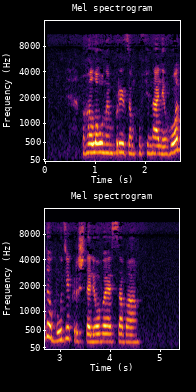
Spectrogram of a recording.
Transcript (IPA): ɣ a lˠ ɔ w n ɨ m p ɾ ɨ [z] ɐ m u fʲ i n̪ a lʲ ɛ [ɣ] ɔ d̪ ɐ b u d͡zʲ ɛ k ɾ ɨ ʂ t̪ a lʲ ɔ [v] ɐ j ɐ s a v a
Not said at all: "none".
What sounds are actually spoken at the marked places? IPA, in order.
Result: z, ɣ, v

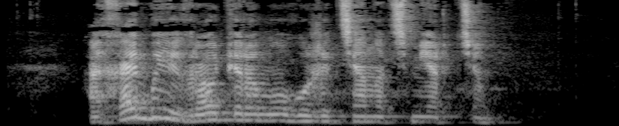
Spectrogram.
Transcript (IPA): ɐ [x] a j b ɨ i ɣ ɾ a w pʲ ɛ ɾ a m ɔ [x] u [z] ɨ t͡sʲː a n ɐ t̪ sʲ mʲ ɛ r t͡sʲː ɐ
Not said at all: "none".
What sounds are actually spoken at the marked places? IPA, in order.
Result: x, ɣ, ʐ

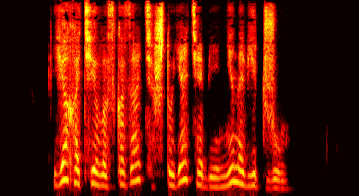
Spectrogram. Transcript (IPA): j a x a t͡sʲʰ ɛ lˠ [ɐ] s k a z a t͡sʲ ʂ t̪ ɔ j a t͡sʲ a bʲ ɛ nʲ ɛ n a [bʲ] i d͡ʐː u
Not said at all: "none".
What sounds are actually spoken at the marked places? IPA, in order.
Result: ɐ, vʲ

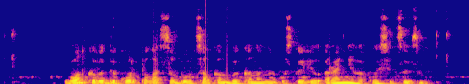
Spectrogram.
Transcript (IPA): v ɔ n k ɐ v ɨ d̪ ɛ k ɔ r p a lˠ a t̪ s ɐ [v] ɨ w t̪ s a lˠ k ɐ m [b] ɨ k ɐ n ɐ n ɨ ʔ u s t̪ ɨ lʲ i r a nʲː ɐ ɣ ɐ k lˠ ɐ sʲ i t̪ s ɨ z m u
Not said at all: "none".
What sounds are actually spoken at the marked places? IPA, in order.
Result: b, v

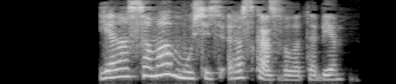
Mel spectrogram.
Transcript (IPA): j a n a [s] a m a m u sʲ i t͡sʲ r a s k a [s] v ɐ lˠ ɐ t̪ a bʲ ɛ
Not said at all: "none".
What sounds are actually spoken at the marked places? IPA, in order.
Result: s, z

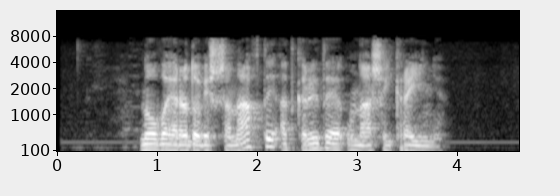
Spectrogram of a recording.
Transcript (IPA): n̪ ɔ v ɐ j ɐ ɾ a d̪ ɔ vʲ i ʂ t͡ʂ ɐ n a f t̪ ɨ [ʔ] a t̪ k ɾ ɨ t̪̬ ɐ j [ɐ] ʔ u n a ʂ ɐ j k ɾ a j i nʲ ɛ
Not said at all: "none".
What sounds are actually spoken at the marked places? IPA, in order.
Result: ʔ, ɐ

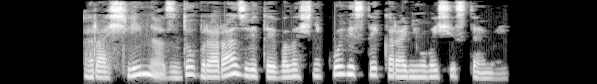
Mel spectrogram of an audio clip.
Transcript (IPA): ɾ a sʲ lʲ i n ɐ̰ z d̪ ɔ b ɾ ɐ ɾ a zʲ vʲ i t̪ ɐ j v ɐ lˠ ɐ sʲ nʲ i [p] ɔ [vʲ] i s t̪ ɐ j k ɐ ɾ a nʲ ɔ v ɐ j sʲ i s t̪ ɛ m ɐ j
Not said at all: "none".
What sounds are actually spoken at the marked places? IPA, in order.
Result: k, vʲ

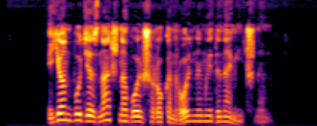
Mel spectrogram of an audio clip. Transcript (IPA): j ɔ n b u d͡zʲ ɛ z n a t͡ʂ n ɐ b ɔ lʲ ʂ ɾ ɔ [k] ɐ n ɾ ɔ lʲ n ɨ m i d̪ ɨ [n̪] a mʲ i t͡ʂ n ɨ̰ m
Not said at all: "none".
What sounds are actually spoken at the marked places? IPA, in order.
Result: k, n̪

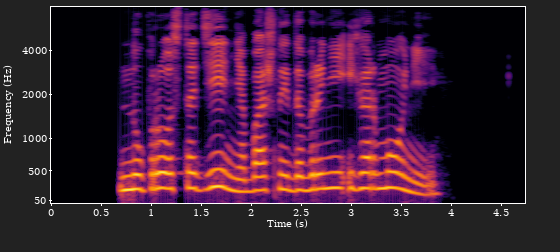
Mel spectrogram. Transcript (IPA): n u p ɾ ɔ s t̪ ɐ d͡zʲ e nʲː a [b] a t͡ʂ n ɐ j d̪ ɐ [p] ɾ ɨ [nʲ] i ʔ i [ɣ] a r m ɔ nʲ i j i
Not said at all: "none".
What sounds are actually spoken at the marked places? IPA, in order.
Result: b, b, nʲ, ɣ

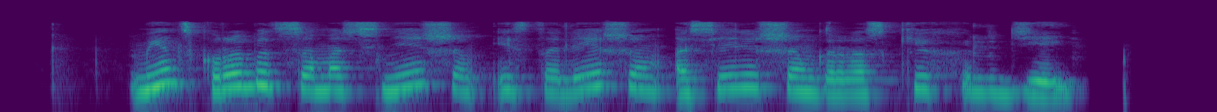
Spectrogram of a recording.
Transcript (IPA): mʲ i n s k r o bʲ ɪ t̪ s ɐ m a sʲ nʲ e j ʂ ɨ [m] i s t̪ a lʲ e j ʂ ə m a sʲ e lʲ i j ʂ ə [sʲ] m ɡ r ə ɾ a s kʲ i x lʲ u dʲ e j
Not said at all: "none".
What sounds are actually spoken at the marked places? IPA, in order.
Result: m, none

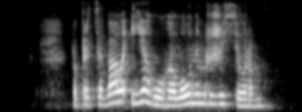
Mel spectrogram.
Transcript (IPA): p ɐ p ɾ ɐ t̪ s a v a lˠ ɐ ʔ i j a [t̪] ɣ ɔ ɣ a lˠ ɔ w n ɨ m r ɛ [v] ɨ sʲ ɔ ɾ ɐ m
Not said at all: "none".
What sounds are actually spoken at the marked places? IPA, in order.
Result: none, ʐ

